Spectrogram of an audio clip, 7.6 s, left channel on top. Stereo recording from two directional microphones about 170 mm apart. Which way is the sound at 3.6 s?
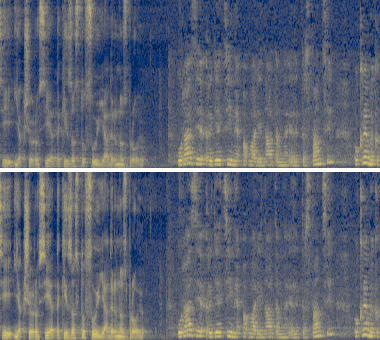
Centre (ahead or behind).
